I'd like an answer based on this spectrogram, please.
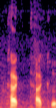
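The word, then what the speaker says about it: Käyhkö: Kaukuku.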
